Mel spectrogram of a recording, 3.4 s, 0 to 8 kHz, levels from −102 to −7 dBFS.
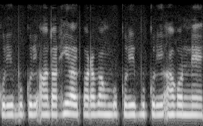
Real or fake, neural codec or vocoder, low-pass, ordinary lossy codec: fake; codec, 16 kHz, 6 kbps, DAC; 7.2 kHz; none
